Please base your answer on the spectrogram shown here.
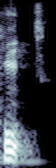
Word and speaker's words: Pant: Pant's name is pronounced Punt. Punt. Okay, punt. Punt. Got it.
